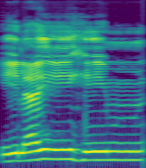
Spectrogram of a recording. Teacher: الیہم حمزہ کو نرم سے ادا کریں گے، لام کو یا کے سامنے لانا ہے، یا الین بغیر کھینچنے پڑیں گے، ہا کو میم ساکن کے سامنے لانا ہے، میم ساکن میں غنہ کریں گے۔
